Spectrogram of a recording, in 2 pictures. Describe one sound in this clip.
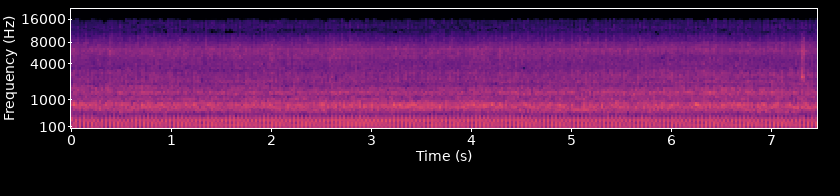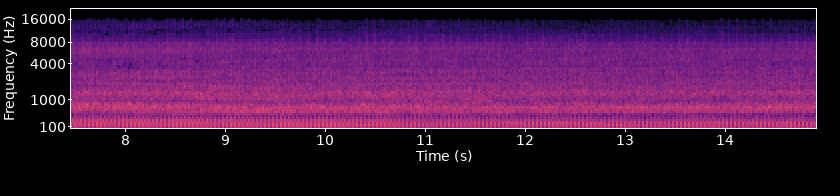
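A small engine chugs steadily up close.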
